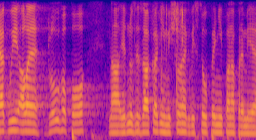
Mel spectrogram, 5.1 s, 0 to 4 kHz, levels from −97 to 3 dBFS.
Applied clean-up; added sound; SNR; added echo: none; Telephone; 15 dB; none.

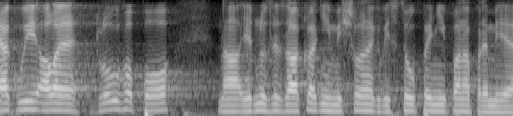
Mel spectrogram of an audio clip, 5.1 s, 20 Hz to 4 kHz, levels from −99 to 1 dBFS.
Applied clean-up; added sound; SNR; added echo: none; none; none; none.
